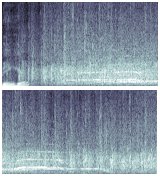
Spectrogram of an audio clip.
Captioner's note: applause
